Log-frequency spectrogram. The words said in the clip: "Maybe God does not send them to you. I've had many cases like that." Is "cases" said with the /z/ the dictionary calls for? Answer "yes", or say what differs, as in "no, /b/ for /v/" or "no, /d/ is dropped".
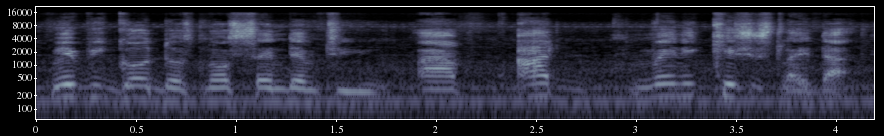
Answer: no, /s/ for /z/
